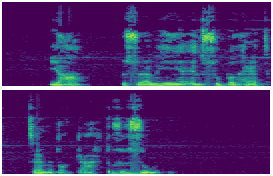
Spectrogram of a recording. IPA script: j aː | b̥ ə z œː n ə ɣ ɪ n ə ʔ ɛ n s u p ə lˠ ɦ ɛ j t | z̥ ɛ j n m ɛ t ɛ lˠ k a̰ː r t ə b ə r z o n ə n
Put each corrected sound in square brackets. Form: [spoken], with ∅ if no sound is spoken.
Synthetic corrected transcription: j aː | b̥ ə z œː n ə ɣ ɪ [ŋ] ə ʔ ɛ n s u p ə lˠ ɦ ɛ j t | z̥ ɛ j n m ɛ t ɛ lˠ k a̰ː r t ə [v] ə r z [u] n ə n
